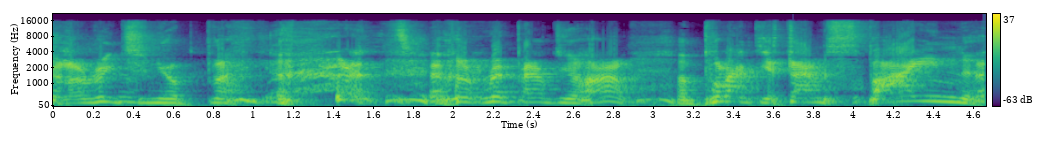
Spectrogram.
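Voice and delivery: mock action-hero threat through laughter; Schwarzenegger impression. Schwarzenegger quotes impression round.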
